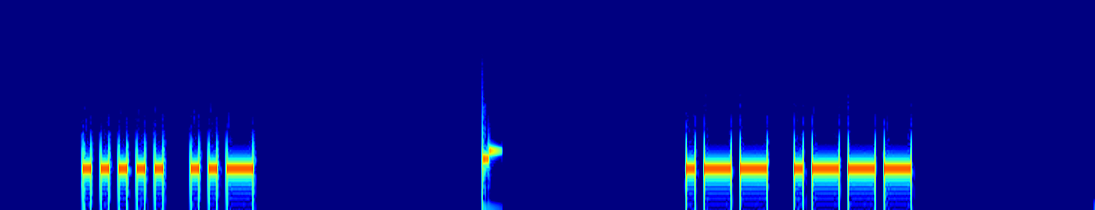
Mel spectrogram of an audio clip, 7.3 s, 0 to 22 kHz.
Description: Morse code, heard as a keyed tone, about 20 wpm, 700 Hz. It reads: 5 U W J
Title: Two Challenging Letter-Number Combinations 20wpm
